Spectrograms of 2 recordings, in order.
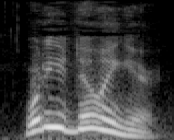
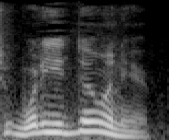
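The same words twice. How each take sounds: First: Higher indignant challenge. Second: Indignant challenge. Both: Retold or imitated. Taxpayer confronting police at door.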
